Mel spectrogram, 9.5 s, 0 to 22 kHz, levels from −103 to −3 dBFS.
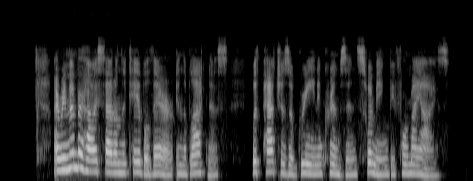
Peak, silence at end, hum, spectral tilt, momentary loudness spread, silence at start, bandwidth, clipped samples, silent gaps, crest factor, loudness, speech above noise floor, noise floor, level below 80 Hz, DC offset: -18 dBFS; 0.55 s; none; -5.5 dB/octave; 16 LU; 0.75 s; 9 kHz; under 0.1%; 4.91-5.05 s; 18 dB; -36 LUFS; over 54 dB; under -90 dBFS; -82 dBFS; under 0.1%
